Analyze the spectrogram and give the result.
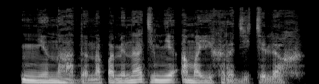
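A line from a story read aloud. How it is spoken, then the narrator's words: Through gritted teeth. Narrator (Russian): сквозь зубы произнес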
